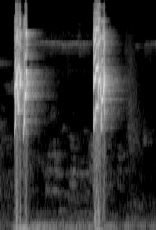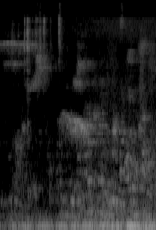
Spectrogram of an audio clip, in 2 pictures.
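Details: Lovebird praised as especially fine and gacor, a lively, constantly vocal bird: two loud, harsh, shrill screeches about a second and a half apart, each a short doubled burst, followed by quiet with faint low rumbling.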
